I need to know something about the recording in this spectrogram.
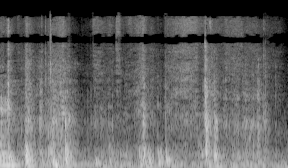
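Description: A hand rummaging in a cardboard box of carded die-cast toy cars: cardboard and packaging scrape and knock several times in the first half second and once more about a second and a half in, over a low steady hum.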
